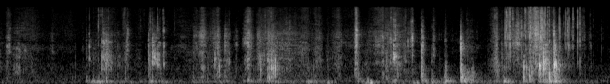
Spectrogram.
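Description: Hands rummaging in a cardboard box and crinkling plastic packaging bags: an irregular run of rustles and scrapes, loudest about five seconds in.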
